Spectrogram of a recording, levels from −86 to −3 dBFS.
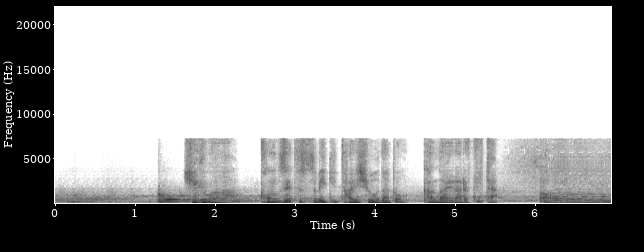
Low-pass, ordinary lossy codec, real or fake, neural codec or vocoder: none; none; fake; codec, 16 kHz, 1.1 kbps, Voila-Tokenizer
